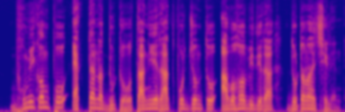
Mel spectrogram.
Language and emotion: Bengali, neutral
